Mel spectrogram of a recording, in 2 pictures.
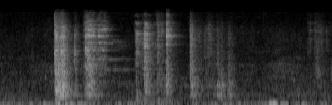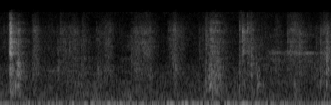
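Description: Hot homemade ghee being mixed into a healthy laddu mixture in a bowl, giving irregular bursts of clinking and scraping from a spoon against the vessel; close, with short pauses between strokes.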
